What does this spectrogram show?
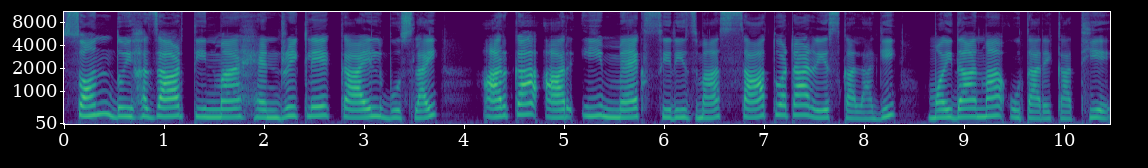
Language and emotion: Nepali, neutral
